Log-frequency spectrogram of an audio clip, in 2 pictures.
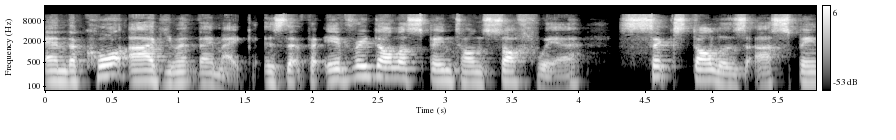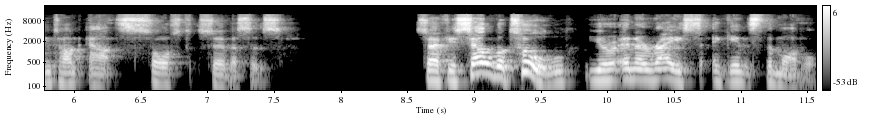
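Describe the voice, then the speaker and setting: Lively intonation from a man with a New Zealand accent, fairly high in pitch, at a moderate pace. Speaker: accountant. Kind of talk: webinar presentation.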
